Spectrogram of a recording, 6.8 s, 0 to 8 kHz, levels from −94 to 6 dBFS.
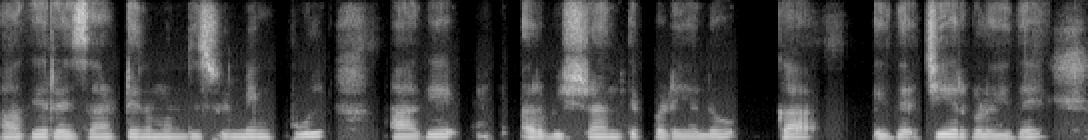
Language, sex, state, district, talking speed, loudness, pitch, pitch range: Kannada, female, Karnataka, Bangalore, 115 wpm, -19 LUFS, 185 Hz, 180-195 Hz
